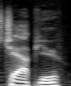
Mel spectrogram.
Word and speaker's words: Chaput: And at that point, Archbishop Charles Chaput rhymes with slap you.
